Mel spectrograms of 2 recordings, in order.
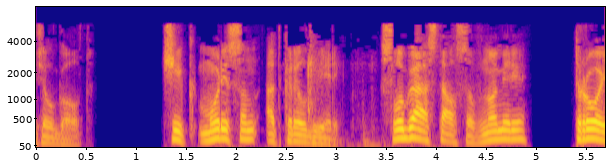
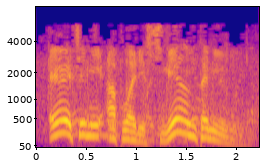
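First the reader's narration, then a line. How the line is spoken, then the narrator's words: Shouting announcer into microphone. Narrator (Russian): закричал радиодиктор в микрофон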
